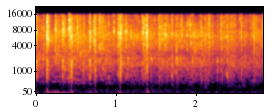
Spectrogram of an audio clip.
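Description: An audience applauds steadily for a few seconds for a boy wearing a breastplate of righteousness made for a school project, many overlapping claps blending into a dense, even patter at moderate volume, with no one speaking over it.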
